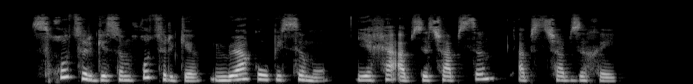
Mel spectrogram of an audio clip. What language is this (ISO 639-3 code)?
abk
